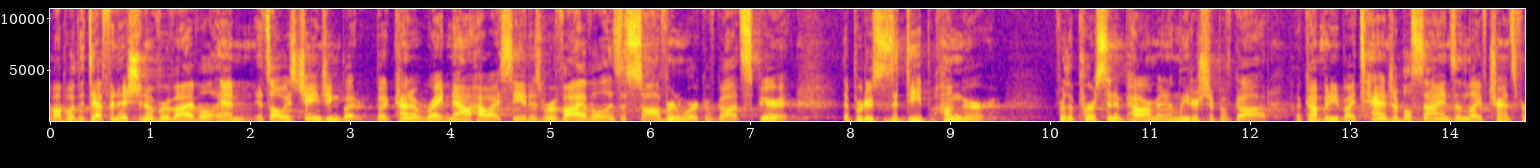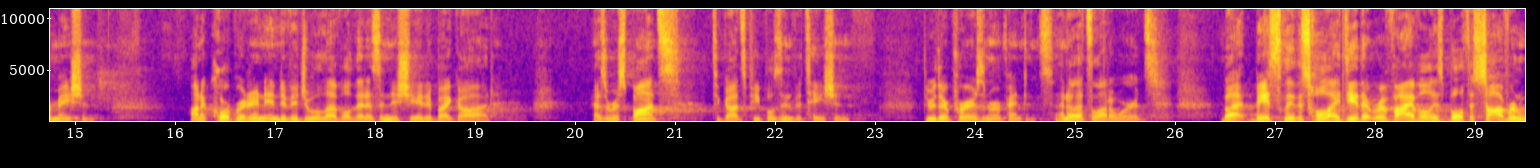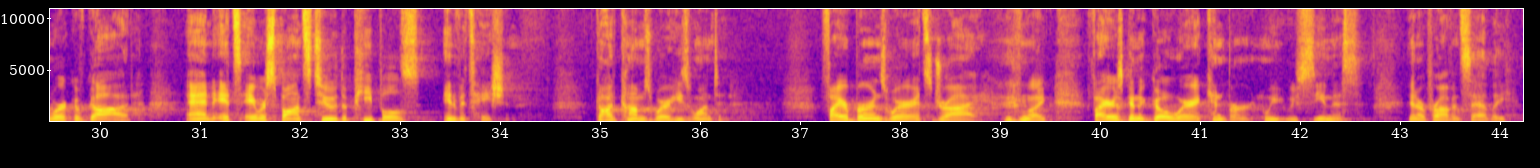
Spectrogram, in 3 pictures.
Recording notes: At our Edmonton Gathering in June, 2023 at Gateway Family Church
